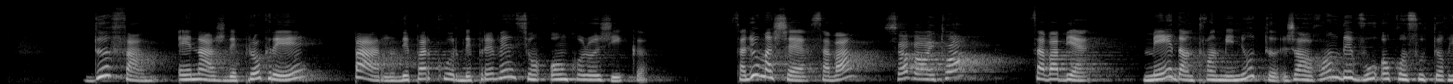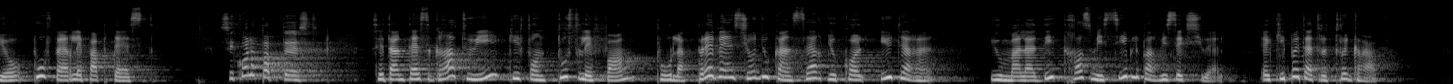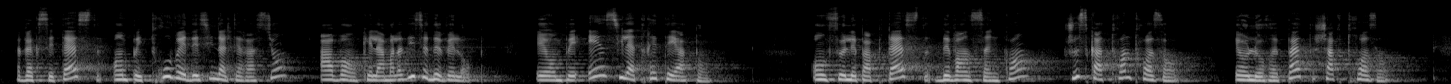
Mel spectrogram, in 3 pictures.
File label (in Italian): Francese; icare; guidaaiservizi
